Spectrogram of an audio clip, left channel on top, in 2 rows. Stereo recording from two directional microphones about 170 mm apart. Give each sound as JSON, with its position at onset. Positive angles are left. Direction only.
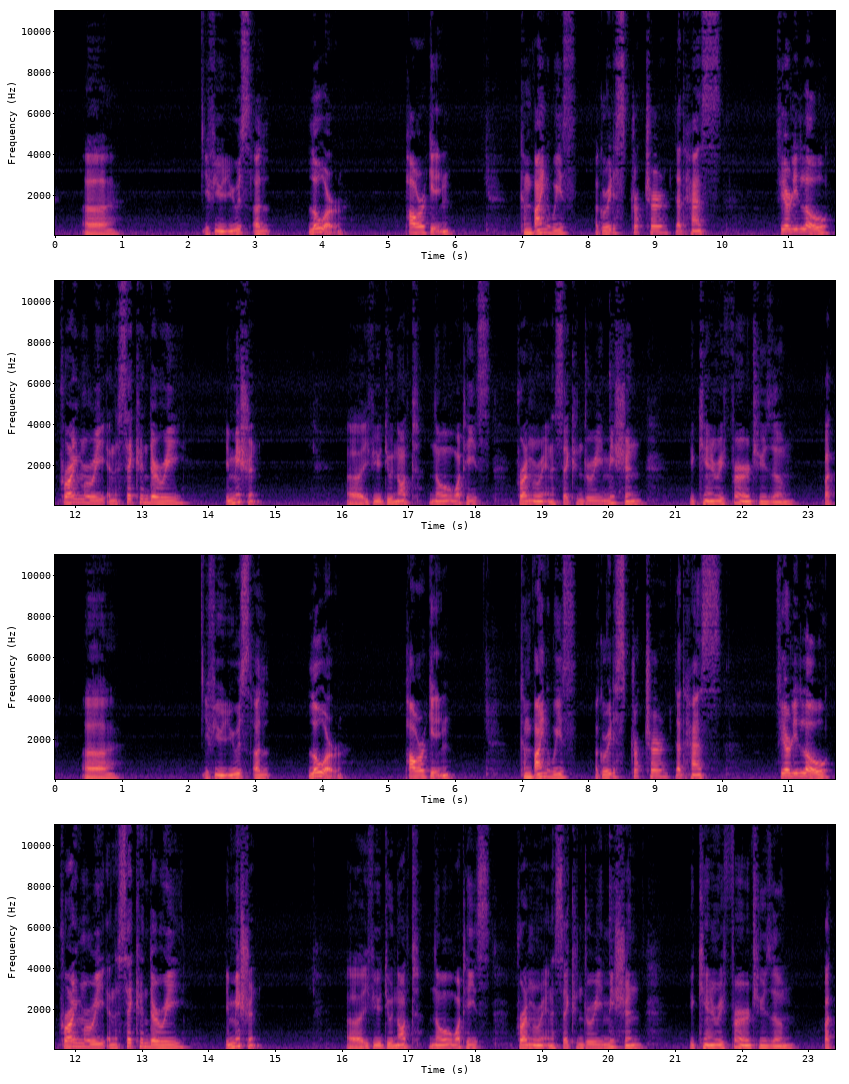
{"t": 0.4, "sound": "speech", "side_deg": -20}
{"t": 2.1, "sound": "speech", "side_deg": -20}
{"t": 16.1, "sound": "speech", "side_deg": -20}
